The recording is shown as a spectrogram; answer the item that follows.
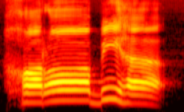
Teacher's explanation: را کو پر کر کے پڑھنا ہے، اس لیے کہ را پر زبر ہے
